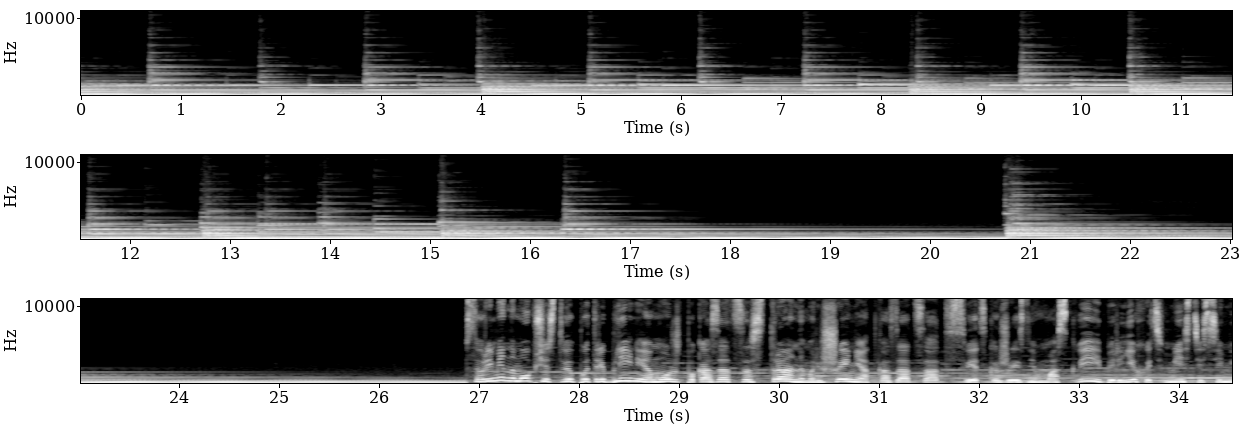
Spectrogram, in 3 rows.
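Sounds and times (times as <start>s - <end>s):
church bells rung by a bell ringer: 0.0s - 34.5s
speech: 27.5s - 34.5s.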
